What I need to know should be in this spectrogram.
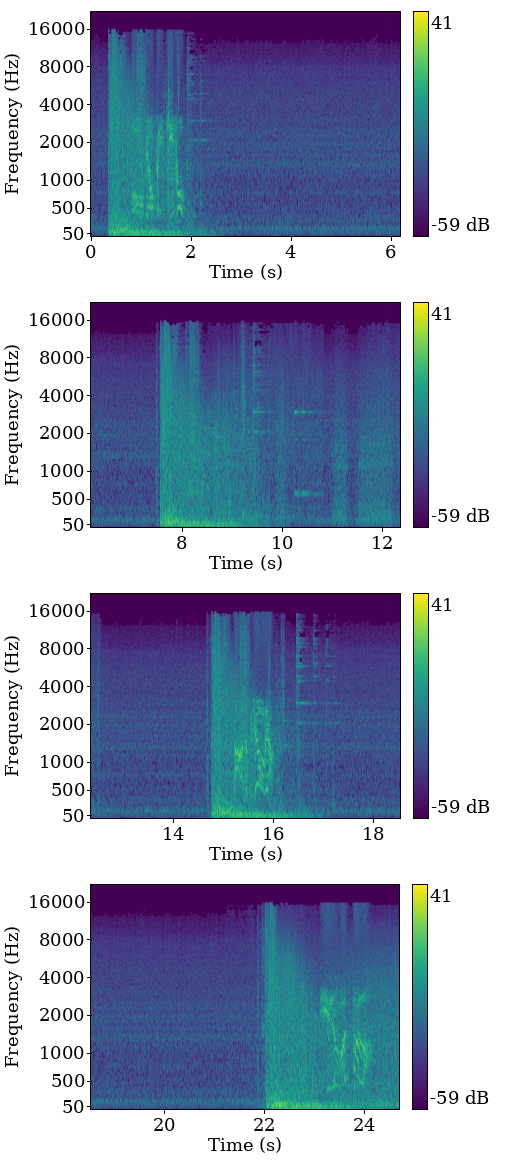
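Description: A tank cannon fires with a sudden, heavy boom that rumbles away.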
